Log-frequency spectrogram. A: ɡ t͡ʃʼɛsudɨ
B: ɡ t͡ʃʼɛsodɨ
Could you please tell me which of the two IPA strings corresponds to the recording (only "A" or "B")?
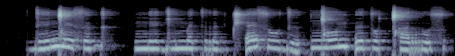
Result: A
